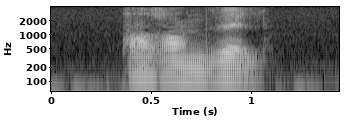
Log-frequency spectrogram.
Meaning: to roast (especially cereals)
- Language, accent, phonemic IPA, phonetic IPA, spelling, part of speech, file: Armenian, Eastern Armenian, /ɑʁɑnˈd͡zel/, [ɑʁɑnd͡zél], աղանձել, verb, Hy-աղանձել.ogg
